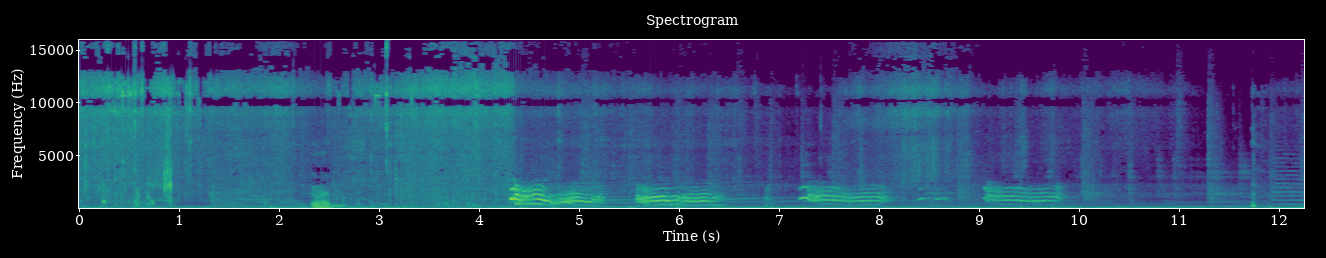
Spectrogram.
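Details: Bluetick and Walker coonhounds treeing a raccoon on a night coon hunt: long, wavering, drawn-out bawling howls repeated about every one and a half seconds, over background music, with a man talking.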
